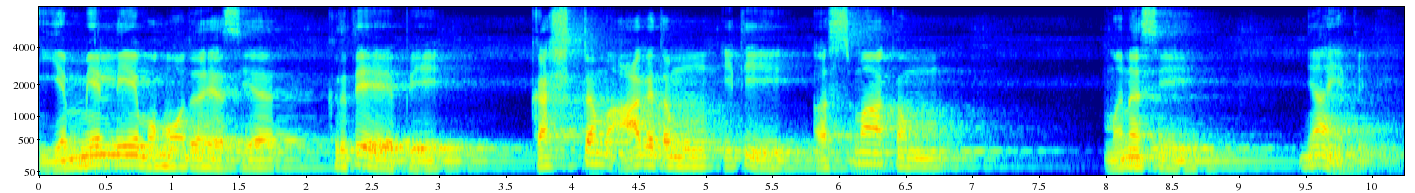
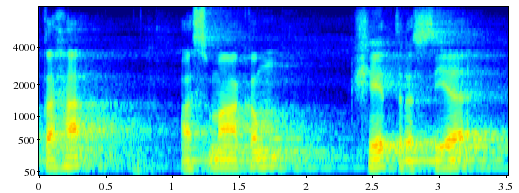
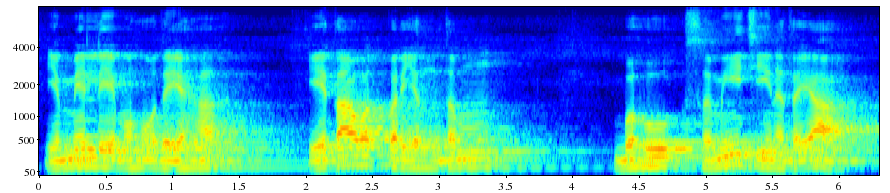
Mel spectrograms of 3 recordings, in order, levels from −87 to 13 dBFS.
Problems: none marked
